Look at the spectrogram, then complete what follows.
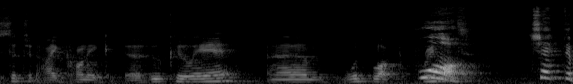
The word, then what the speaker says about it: ukiyo-e: So the reason why I like Sharaku's work is because it's such an iconic ukiyo-e woodblock print. Whoa! Check the pronunciation.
